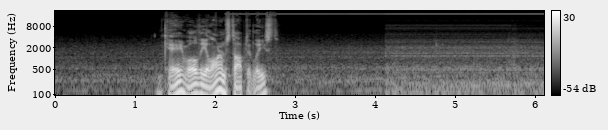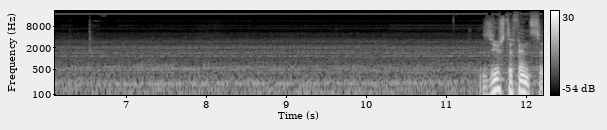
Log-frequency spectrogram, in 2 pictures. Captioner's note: retro computer startup noises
